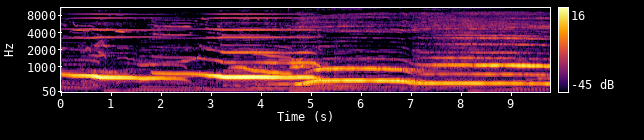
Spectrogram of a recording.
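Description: Wolves howling in a chorus, several voices overlapping. Long calls slide down in pitch early on. About halfway, one howl rises and holds, then drops to a lower held note while a higher voice holds above it.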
